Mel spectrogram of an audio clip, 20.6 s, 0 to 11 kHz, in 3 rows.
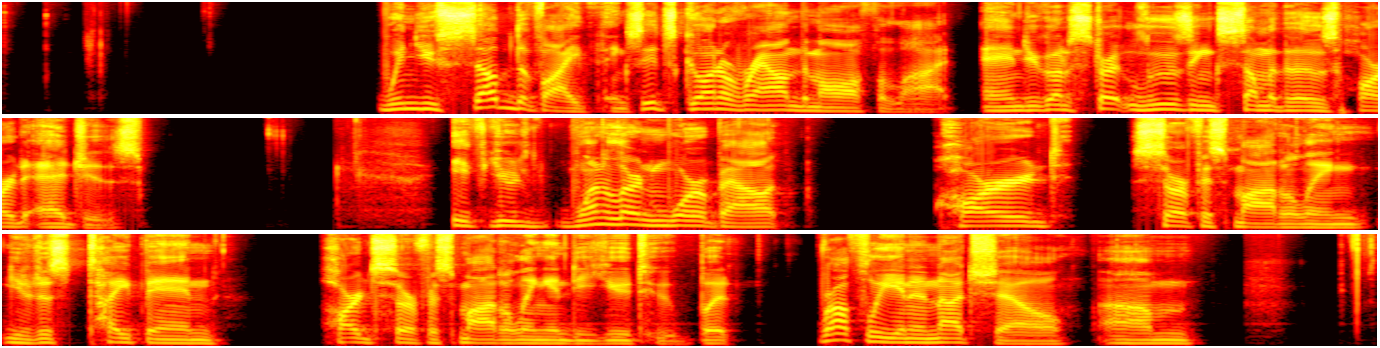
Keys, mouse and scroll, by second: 13.3-14.1 middle drag, 17.3 Tab, 18.1-19.2 middle drag, 20.3 middle click.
